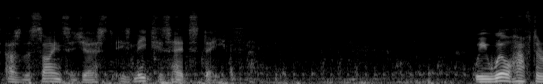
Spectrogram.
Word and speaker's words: Neatishead: Is that how you pronounce it? Yep, Neatishead.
